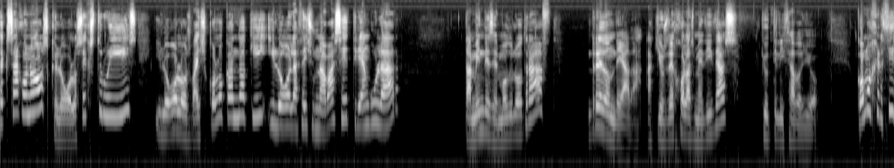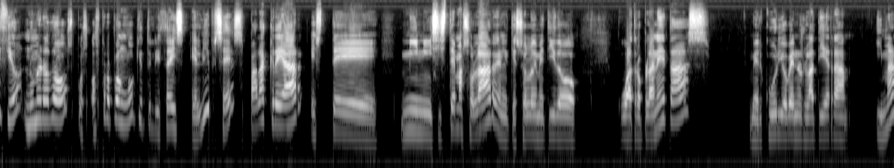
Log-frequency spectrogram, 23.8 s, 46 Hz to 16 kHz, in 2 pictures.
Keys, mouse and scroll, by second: 11.5 Right.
